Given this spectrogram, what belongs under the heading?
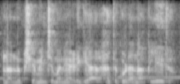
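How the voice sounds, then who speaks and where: A man's voice: on the low side, fast talker, sharp tone. A man doing a broken-hearted young groom. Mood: regretful. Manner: sorrowful, subdued. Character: heartbroken young groom, weak-willed and remorseful.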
